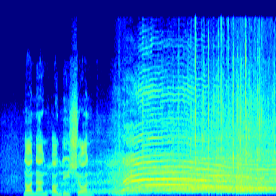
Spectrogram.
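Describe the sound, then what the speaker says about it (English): Residents at a disaster relief aid distribution break into loud, sustained cheering and shouting as a crowd, following a few seconds of a person talking. "The residents cheer as they were nicely surprised."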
